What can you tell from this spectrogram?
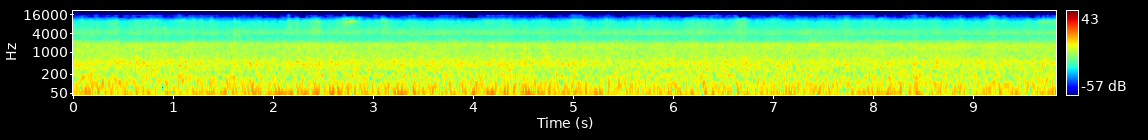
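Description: Empty open-top coal cars of a freight train rolling past close by: a steady rumble and clatter of steel wheels on the rails.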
